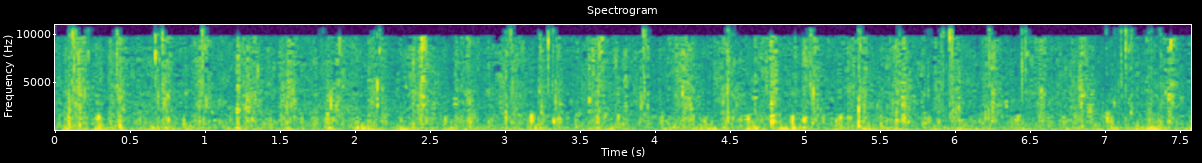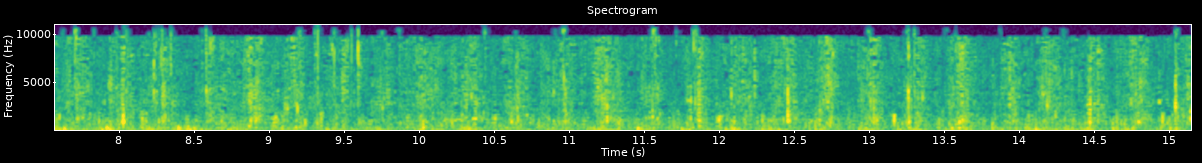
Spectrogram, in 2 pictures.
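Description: Pack burro's hooves on a dirt and gravel road at a walk, a quick, irregular run of clip-clop steps heard close up from a camera on its pack saddle.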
